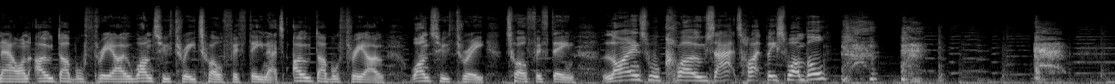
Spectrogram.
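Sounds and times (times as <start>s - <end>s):
speech: 0.0s - 8.8s
person coughing harshly with throat clearing: 8.4s - 9.5s, 10.3s - 10.9s.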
